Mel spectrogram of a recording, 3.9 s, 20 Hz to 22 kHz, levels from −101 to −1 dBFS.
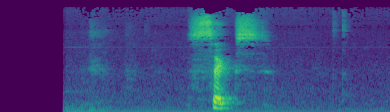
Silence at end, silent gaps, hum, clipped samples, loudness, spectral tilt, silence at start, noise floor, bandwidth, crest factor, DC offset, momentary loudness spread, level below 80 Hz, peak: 1.2 s; none; none; under 0.1%; -19 LUFS; -1 dB/octave; 1.9 s; -59 dBFS; 16.5 kHz; 24 dB; under 0.1%; 12 LU; -60 dBFS; -2 dBFS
